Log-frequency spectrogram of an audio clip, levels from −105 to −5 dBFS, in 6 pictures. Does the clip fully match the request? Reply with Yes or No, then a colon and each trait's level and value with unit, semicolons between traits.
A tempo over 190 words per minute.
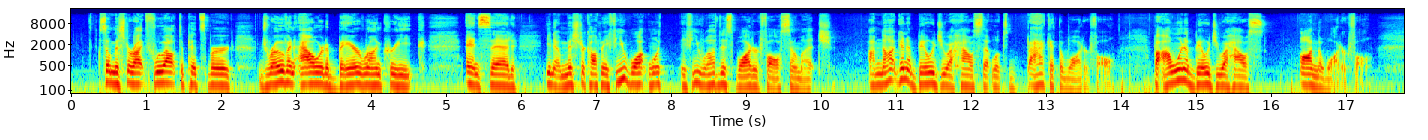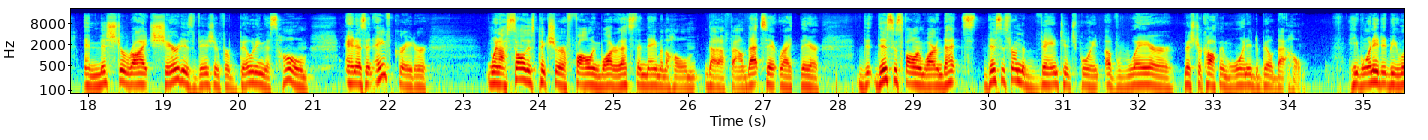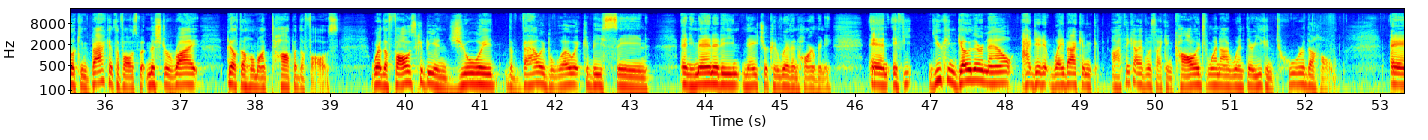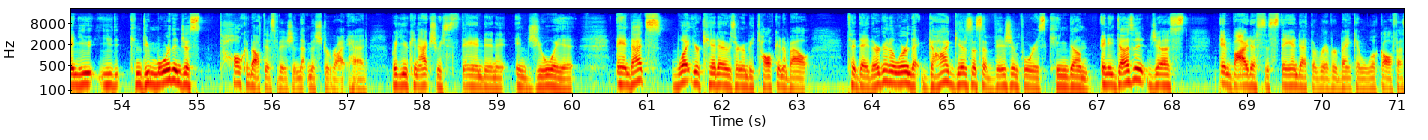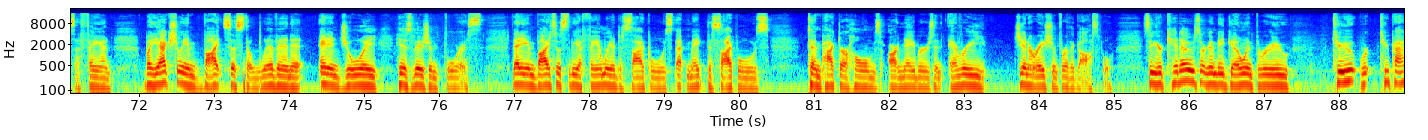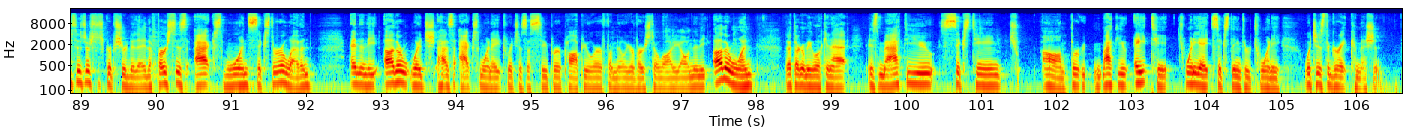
Yes: fast, 205 wpm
